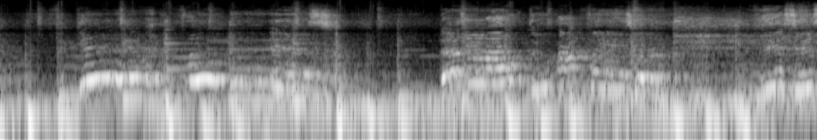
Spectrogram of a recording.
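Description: Live band music: a woman singing a sustained, gliding melody over electric guitar chords and a steady drum beat, heard loud with the room's reverberation.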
